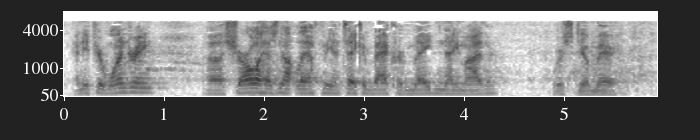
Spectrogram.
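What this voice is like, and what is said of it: Sick, weakened voice. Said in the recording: “I'm a little under the weather, as you can tell by my voice ... I don't have my teacher voice this morning”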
